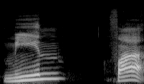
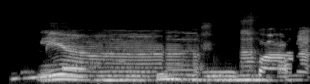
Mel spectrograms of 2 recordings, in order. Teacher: Dengungannya masih sempurna, jaraknya masih sama dengan mim bertasydid. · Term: ikhfa samar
